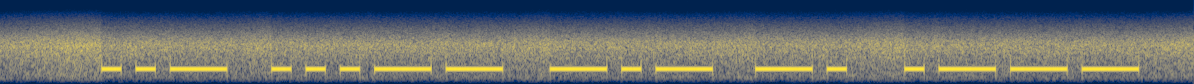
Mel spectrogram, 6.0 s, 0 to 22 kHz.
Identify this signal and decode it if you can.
Morse code, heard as a keyed tone, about 14 wpm, 730 Hz, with radio static. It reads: U3KNJ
